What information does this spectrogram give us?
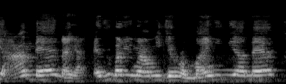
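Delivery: ordinary talk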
